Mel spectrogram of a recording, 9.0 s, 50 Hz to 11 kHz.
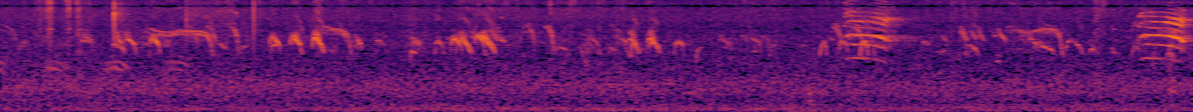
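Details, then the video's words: Chicks aged four weeks pecking around; scattered high, arched peeps come in loose clusters, a few sharper bursts near the end, over a soft noisy background. "4 week old chicks pecking around"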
